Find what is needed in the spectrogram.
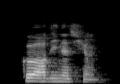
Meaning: coordination
- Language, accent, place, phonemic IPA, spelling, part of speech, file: French, France, Lyon, /kɔ.ɔʁ.di.na.sjɔ̃/, coordination, noun, LL-Q150 (fra)-coordination.wav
